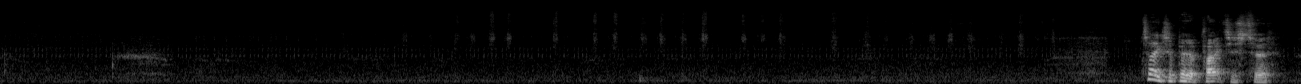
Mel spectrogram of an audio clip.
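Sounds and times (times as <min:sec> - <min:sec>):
brush dabbing on paper: 0:00.0 - 0:01.1, 0:03.9 - 0:10.6.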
